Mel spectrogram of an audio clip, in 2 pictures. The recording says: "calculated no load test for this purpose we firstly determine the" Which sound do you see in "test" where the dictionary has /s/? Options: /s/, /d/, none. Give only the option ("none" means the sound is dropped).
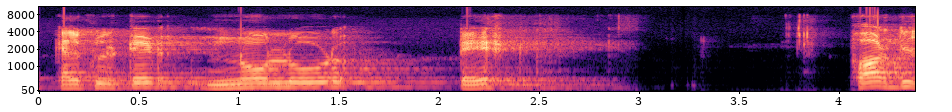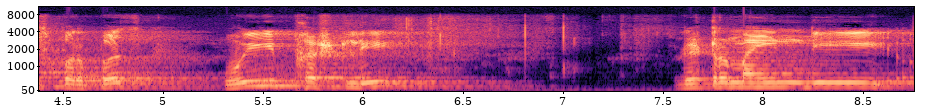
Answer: /s/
